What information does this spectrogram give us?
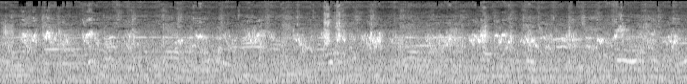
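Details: Happy budgerigar chirping, a continuous busy chatter of high warbles and quick chirps rising and falling in bursts, over a constant low hum.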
